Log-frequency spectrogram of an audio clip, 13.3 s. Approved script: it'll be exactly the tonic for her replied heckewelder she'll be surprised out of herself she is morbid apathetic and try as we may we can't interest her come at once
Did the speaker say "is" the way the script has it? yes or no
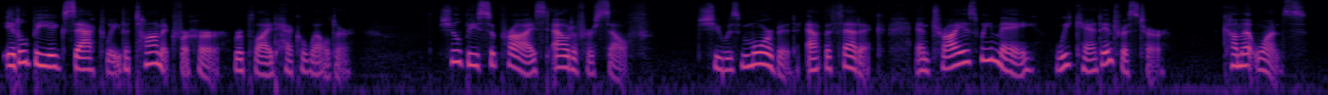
no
